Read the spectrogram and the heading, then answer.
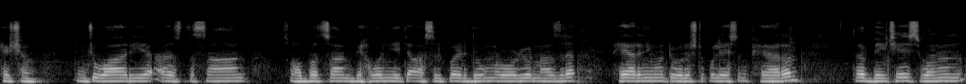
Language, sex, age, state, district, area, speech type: Kashmiri, male, 18-30, Jammu and Kashmir, Shopian, rural, spontaneous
